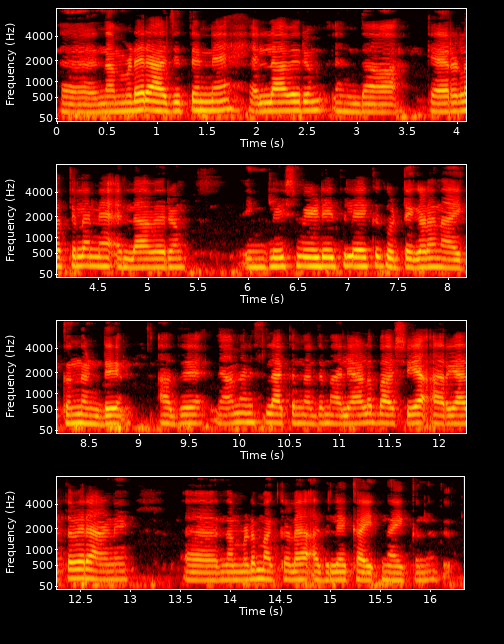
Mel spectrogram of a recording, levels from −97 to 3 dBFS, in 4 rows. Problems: background sounds at intervals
